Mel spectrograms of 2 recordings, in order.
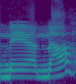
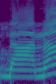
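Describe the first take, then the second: First: Nana as NAN-uh, A as in "nap"; mistaken pronunciation. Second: Nana as NAH-nah, open A; corrected pronunciation. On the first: Shown as a demonstration. Host contrasting his mistake, Nana said as NAN-uh. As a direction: say Nana with the short A of "man". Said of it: "not Nana". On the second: Real, not acted. Host repeating a listener's correction, Nana said as NAH-nah. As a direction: say Nana with "ah" in both syllables. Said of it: "It's Nana".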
